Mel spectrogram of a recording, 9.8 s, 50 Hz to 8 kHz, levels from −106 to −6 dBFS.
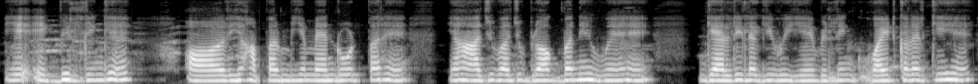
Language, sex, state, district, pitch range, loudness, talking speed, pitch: Hindi, female, Jharkhand, Jamtara, 190-200 Hz, -16 LUFS, 165 wpm, 195 Hz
